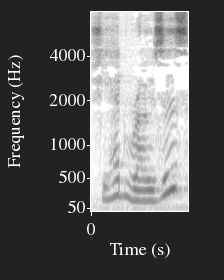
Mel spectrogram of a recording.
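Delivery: plain reading voice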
